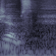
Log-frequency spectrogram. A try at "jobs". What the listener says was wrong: Ah, jobs. So you did not clearly pronounce the vowel in that one syllable word.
